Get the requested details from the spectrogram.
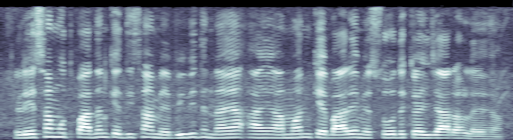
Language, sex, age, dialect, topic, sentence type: Magahi, male, 25-30, Western, agriculture, statement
